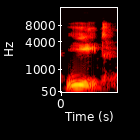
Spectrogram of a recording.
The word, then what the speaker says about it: yeet: Yeet. Yeet. Yeah. – Yeet. – No. Yeet. Yeah, don't... – Like eat, but with a Y at the beginning.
